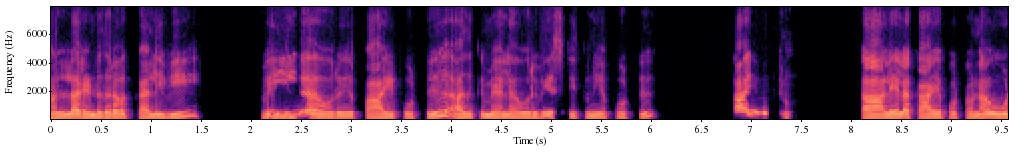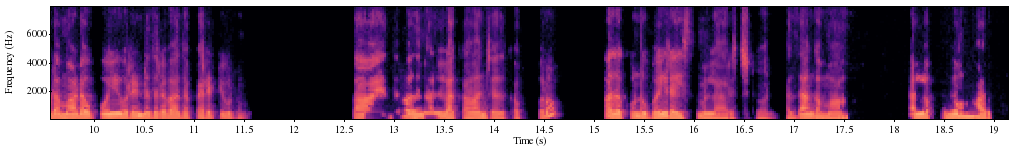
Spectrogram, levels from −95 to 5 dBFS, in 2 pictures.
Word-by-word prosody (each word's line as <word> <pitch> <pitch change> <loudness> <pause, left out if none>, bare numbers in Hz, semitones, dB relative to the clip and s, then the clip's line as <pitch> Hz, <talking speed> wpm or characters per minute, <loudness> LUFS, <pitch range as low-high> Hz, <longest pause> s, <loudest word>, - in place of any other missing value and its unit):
நல்லா 180 +9 +4
2 180 -1 +4
தடவ 210 +3 +4 0.2
கழுவி. 190 +4 +2 0.9
வெயில 210 +2 0 0.3
ஒரு 175 -1 +1 0.2
பாய் 175 +1 +2
போட்டு, 150 +4 -3 0.3
அதுக்கு 180 0 0
மேல 180 -1 +1
ஒரு 165 0 +1
வேஷ்டி 180 0 -2
துணிய 155 -2 0
போட்டு, 155 +5 -5 0.9
காய 210 +1 +3
வைக்கணும். 480 - -8 0.7
காலையில 190 +4 +5 0.2
காய 190 +2 +3
போட்டோம்னா, 160 +4 -1 0.2
ஊட, 220 0 +4
மாட 205 -1 +3
போய் 210 +2 +5 0.2
2 175 -1 +3
தடவை 195 +4 0
அத 170 - -3
பிரட்டி 180 +2 -4
விடணும். 145 0 -10 1.0
சாயந்தரம் 190 +2 -3
அது 200 - +3
நல்லா 175 +3 0
காஞ்சதுக்கப்புறம். 170 - -3 0.5
அத 215 - +5
கொண்டு 160 -2 +2
போய் 180 +7 +4
ரைஸ் 170 -1 -1
மில்லுல 150 -2 0
அரைச்சுட்டு 140 +2 -10
வரணும். 145 +6 -15
அதாங்க 200 +5 0
மாவு 160 +1 -2 0.6
நல்ல 215 +2 +4 0.2
பதமா 215 +4 +3
இருக்கும். 160 - -4
180 Hz, 135 wpm, -20 LUFS, 165-200 Hz, 1.0 s, காலையில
